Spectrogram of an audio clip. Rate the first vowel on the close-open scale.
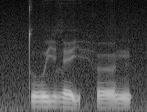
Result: close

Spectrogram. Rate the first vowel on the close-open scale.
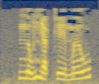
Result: mid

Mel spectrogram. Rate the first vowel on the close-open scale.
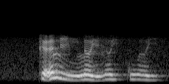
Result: mid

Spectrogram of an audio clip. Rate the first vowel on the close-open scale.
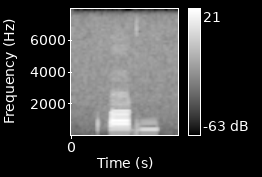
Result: open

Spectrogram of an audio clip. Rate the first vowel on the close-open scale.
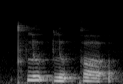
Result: close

